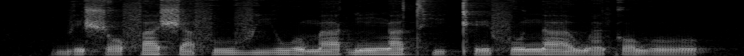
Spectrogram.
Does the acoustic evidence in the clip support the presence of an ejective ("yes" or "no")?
yes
